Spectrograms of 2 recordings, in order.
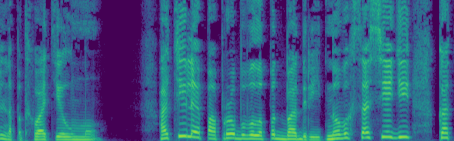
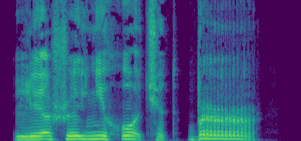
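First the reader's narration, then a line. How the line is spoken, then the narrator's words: Grumbling old man. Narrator (Russian): проворчал дедушка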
